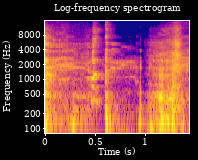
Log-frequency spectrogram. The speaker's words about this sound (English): Sorry, we are brought by fat guys coughing into a microphone still.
